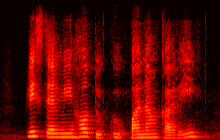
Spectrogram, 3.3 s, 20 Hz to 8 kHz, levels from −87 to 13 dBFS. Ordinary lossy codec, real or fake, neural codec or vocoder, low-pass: Opus, 16 kbps; fake; codec, 24 kHz, 0.9 kbps, DualCodec; 7.2 kHz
